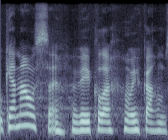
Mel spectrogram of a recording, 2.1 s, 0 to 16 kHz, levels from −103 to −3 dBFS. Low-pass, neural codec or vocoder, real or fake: 14.4 kHz; none; real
